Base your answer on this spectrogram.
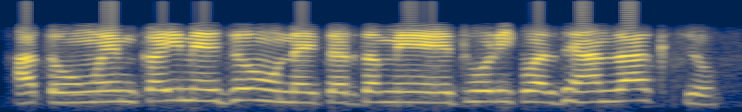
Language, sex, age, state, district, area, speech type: Gujarati, female, 45-60, Gujarat, Morbi, rural, conversation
